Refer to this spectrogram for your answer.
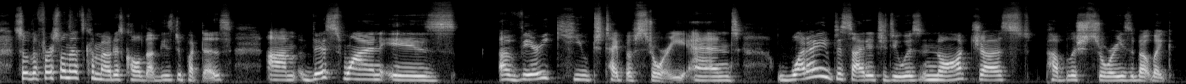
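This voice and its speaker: A woman talks in a normal speaking voice, fairly high in pitch with ordinary pitch variation, at a moderate pace on a very clean recording with a silent background. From Canada, Toronto. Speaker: children's author. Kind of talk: interview conversation.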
